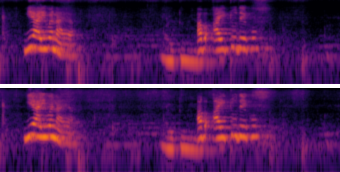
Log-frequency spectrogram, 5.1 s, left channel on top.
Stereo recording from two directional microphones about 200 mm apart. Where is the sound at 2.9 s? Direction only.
30° left (ahead or behind).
